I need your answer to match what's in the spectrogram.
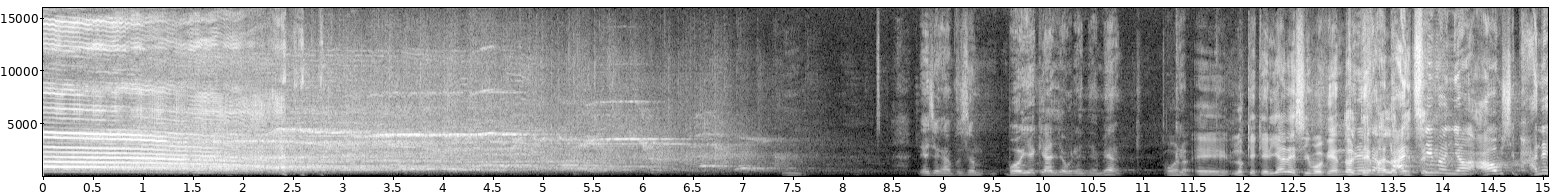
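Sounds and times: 
large crowd shouting and cheering: 0.0 - 7.6
speech: 9.0 - 15.0.

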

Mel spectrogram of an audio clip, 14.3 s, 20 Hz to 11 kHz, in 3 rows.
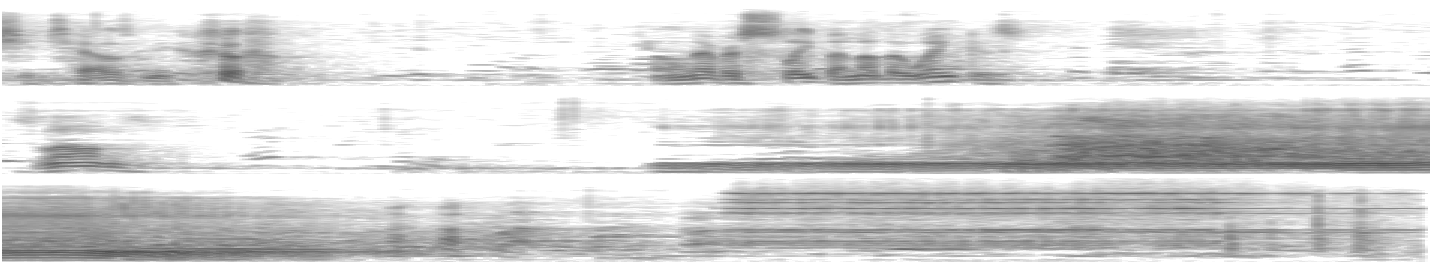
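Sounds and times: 
speech: 0.0 - 1.1, 2.2 - 3.7, 4.9 - 5.4, 7.0 - 7.6
low groaning and mumbling vocal sounds: 7.0 - 10.9
laughter: 7.8 - 12.0
telephone bell ringing: 12.0 - 14.2.

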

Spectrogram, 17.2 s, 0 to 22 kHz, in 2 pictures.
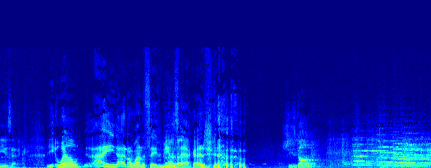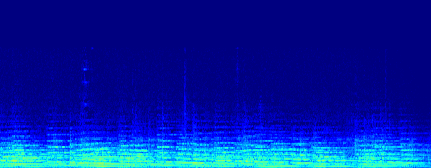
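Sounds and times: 
speech: 0.0 - 5.1, 5.7 - 6.5
laughter: 3.2 - 5.3
peal of church bells ringing: 6.5 - 17.2.

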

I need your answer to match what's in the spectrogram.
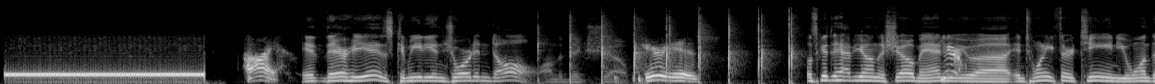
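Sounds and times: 
telephone ringback tone on an outgoing call: 0.0 - 2.1
speech: 2.4 - 7.2, 8.0 - 11.5.

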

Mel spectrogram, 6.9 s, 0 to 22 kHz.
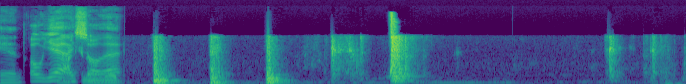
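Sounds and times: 
speech: 0.0 - 1.3
pounding on a wooden house door: 1.5 - 3.0.

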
